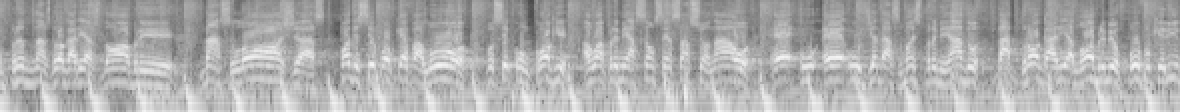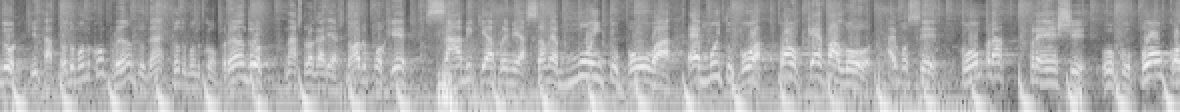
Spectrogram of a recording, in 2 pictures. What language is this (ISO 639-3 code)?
por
